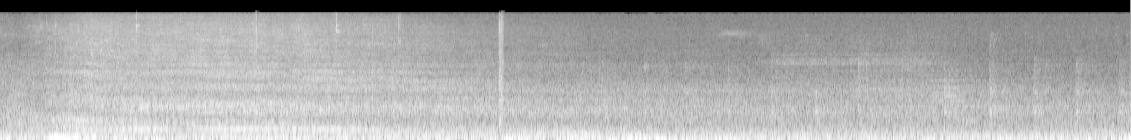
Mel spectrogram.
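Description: An SUV driving past close by through an intersection: engine hum and tyre noise swell, then fade away over about four seconds, the pitch dropping slightly as it goes by. A single sharp click near the middle.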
